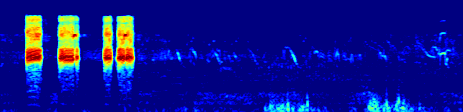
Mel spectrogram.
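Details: Black francolin calling from atop a rock, giving a burst of four harsh, rasping notes in under a second, followed by quieter low rumbling background noise.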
